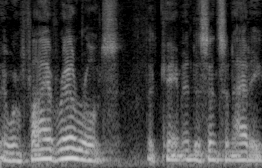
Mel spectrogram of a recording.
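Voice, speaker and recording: A somewhat breathy, dark and mellow voice with an American accent, fairly slow in pace with ordinary pitch variation and audible room echo. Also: man. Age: 80s+. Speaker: retired engineering society past president. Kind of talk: interview. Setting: university, on-site filmed interview.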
